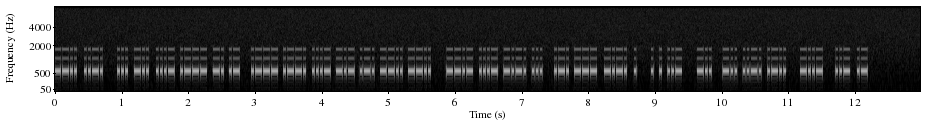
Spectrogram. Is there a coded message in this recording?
Yes: Morse code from 0.0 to 12.2 s, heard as a keyed tone, hand-sent with a paddle, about 40 wpm, 590 Hz. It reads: … SDVJNA JPVKRZZ QVCS ROCE EEU D DFL X UA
